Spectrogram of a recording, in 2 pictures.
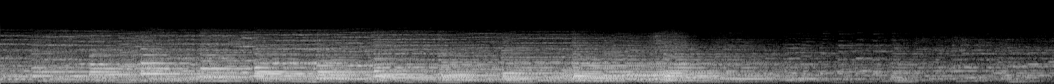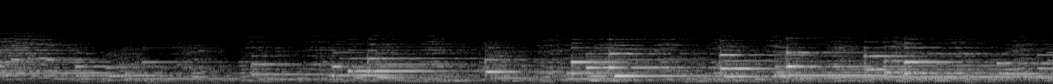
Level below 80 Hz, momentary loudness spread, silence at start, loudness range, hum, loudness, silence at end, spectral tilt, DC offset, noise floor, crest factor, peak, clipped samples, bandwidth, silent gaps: -62 dBFS; 18 LU; 0 s; 16 LU; none; -19 LUFS; 0 s; -8.5 dB/octave; under 0.1%; -39 dBFS; 16 dB; -4 dBFS; under 0.1%; 6.4 kHz; none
